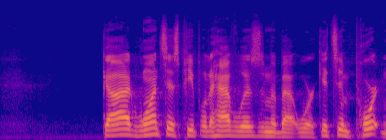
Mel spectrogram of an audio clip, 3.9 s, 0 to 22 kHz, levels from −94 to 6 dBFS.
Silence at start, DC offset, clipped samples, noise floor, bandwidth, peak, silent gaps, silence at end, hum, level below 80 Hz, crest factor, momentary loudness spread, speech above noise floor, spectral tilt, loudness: 1.05 s; under 0.1%; under 0.1%; -73 dBFS; 13 kHz; -12 dBFS; none; 0 s; none; -72 dBFS; 20 dB; 8 LU; 44 dB; -5 dB/octave; -30 LUFS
